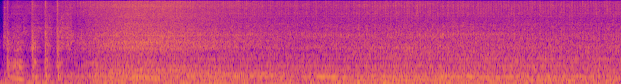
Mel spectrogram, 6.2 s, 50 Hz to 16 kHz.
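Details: 2010 Toyota Vellfire, 2AZ-FE 2.4L, around 100,000 km, cold morning start after sitting overnight, after balancer shaft replacement: the starter cranks briefly, then the engine settles into a smooth, even idle with no knock or rattle. Normal cold start.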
